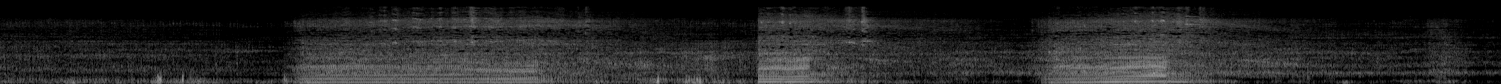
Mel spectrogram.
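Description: Petrol brush cutter engine revving up in three bursts and sagging back between them as its blade cuts through tall fodder sorghum stalks, with a few sharp clicks from the blade striking stalks.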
